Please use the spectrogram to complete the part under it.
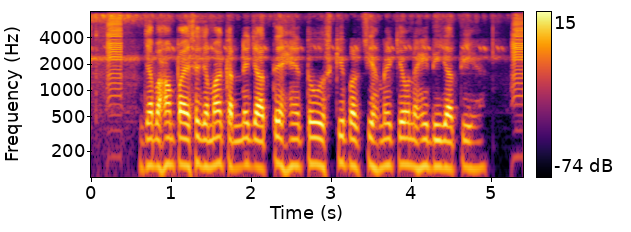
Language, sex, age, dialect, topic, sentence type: Hindi, male, 25-30, Awadhi Bundeli, banking, question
